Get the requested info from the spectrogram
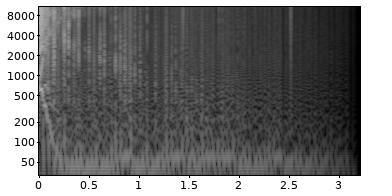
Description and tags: mag explosion
8, bit, explosion, game, SFX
